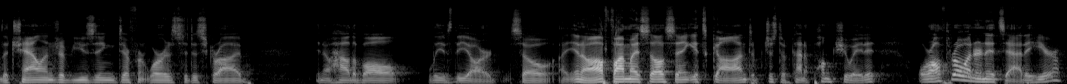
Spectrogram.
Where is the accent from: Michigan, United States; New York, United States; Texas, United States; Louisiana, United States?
New York, United States; growing up in New York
